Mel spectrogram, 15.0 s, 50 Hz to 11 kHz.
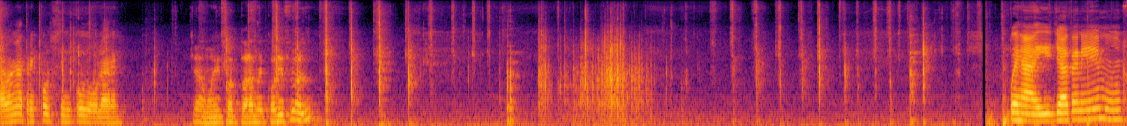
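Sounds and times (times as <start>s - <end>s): soft rustle of food from bag: 7.4s - 8.9s.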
